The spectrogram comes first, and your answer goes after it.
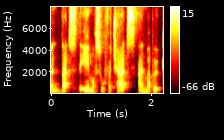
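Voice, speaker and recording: A woman with a Scottish accent at a fairly quick pace. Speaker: author and livestream host. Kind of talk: casual live-stream chat. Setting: live stream from a sofa at her mom's. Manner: chatty, with frequent fillers and restarts.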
